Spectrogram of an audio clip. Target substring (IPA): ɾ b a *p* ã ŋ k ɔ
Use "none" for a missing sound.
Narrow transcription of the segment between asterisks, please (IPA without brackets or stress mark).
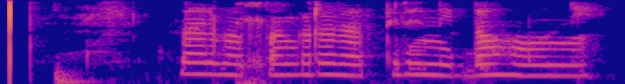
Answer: p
